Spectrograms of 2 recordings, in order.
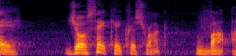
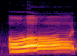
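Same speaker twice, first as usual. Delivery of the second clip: surprised oh; 9 semitones higher, 6 dB louder than usual. Acted. Gossip reaction in story lesson.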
